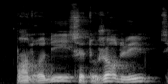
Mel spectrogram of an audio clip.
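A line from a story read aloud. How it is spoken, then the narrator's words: Captain exclaims. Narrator (French): s'écria le capitaine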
